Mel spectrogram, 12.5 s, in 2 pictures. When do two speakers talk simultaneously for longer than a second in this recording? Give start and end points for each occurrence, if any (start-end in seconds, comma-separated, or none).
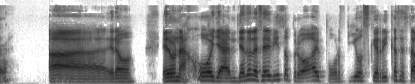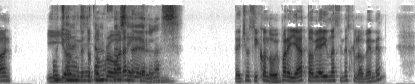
7.0-8.7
